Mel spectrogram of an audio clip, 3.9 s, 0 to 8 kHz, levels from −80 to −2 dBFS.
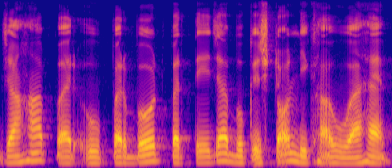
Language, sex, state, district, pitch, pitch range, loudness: Hindi, male, Jharkhand, Ranchi, 110 Hz, 105-135 Hz, -17 LUFS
